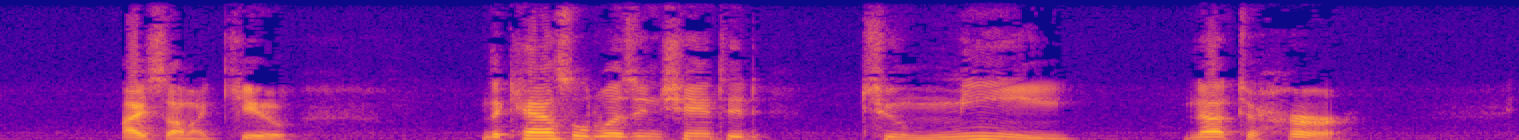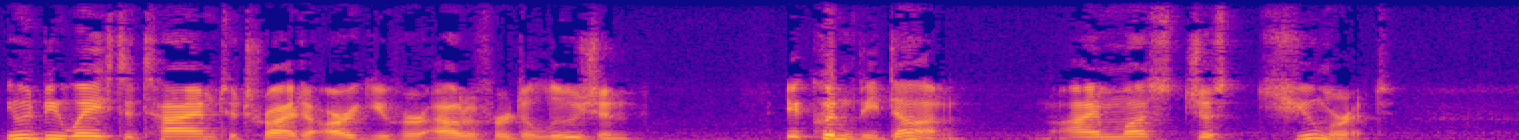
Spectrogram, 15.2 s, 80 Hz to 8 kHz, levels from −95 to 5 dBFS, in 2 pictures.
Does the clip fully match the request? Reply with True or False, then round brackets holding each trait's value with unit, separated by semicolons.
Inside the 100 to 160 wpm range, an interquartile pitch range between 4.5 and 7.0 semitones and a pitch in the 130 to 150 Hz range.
True (140 wpm; 5.4 semitones; 140 Hz)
